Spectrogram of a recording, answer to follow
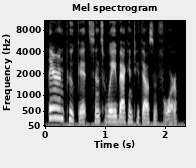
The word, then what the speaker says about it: Phuket: The remarkable resilience of the property market in Fuket. That's pronounced Puket, by the way.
